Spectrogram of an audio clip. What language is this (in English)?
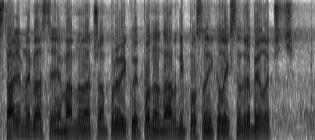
Serbian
